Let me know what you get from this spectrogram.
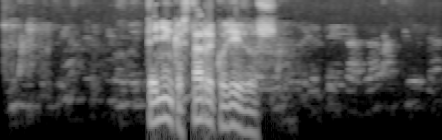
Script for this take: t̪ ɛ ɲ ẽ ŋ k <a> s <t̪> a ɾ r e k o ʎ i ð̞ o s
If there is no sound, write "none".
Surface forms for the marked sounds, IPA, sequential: e, t̪

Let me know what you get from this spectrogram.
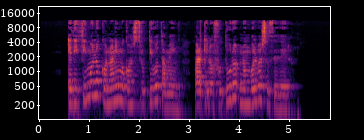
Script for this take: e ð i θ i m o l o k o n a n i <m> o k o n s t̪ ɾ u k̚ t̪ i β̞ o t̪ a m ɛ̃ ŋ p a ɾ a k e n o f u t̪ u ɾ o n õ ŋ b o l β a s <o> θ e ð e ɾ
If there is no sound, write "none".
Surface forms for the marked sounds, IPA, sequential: m, u

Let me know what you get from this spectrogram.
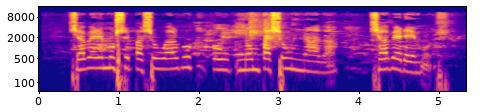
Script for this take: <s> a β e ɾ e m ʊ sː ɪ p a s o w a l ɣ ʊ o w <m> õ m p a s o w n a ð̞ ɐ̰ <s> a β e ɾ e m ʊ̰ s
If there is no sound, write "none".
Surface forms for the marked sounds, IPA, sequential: ʃ, n, ʃ

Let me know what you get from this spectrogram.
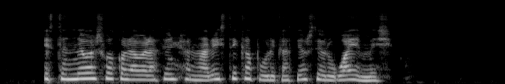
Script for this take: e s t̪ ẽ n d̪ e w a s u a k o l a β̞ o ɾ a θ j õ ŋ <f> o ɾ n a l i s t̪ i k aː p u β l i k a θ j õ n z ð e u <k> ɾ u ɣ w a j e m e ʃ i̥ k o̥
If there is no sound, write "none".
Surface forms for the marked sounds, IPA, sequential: ʃ, none

